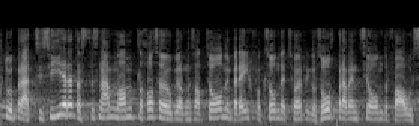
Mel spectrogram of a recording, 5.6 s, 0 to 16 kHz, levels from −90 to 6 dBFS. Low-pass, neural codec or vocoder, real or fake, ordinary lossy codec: 7.2 kHz; none; real; none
